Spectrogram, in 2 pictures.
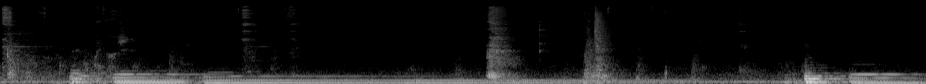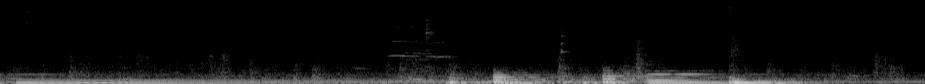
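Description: Electric bass opening a slow jazz tune, playing long held low notes with some higher chord tones over them, in unhurried phrases; a sharp click about five seconds in.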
